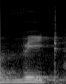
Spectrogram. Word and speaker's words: Vite: white uh vgs so many of the developers pronouncing this as white but this is not white it's a wheat so hope you get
